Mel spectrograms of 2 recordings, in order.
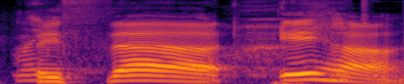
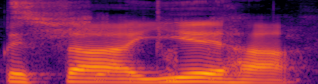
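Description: First: A glottal stop is said before the ending. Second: A y sound is said before the ending. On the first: The speaker calls it right. "you pronounce it Hamza, not waw, not ya" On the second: The speaker calls it wrong.

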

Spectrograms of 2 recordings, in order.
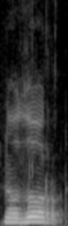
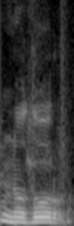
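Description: First: The word ends on a bare consonant. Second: The word ends on a bare consonant.

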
